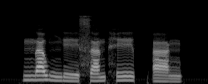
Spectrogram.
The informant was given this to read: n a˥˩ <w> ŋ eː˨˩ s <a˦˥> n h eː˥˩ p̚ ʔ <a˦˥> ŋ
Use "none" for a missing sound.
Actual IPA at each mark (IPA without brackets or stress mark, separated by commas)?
w, a˦˥, a˧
